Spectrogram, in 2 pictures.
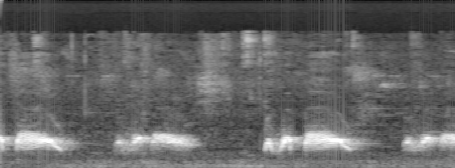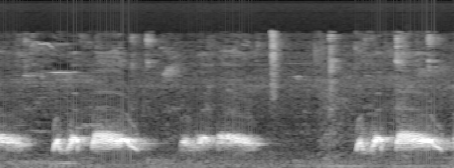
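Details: Repeated lure calling of a decoy spotted dove meant to provoke wild birds: about eight low, mellow coo phrases in a steady series every second or so, each starting with a short catch before a rolling note.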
